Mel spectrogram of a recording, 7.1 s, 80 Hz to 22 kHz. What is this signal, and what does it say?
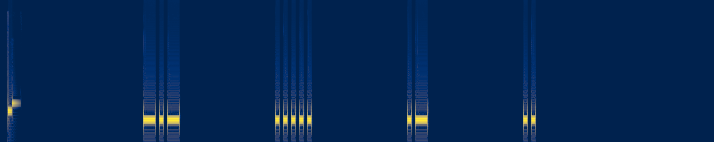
Morse code, heard as a keyed tone, about 30 wpm, spaced as for 8 wpm, 700 Hz. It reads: K5AI
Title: USA Call Signs - 4 Characters - 8x Character Spacing - 30wpm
